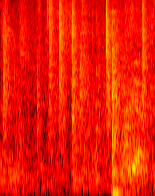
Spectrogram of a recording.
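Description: Paper sheets rustling and being shuffled as plans are handed across a table, with a dull thump near the end.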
